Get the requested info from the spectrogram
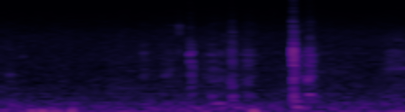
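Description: A few faint keystrokes on a computer keyboard as a password is typed, the clicks falling in the second half, the last about one and a half seconds in the loudest.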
